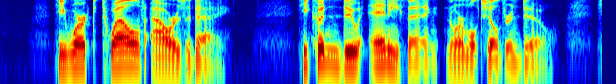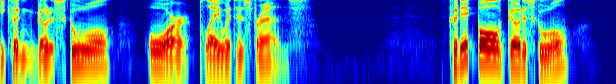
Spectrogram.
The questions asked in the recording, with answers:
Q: Could Iqbal go to school?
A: No, he couldn't go to school.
